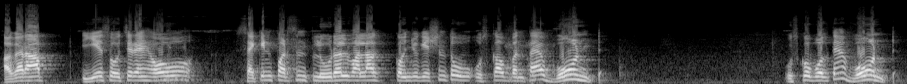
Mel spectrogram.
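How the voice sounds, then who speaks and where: A young man with a high-sitting voice leads a live online German class at a measured pace, pausing often. Switching casually between Hindi and English, he explains meanings of words and puts students on the spot by name, poking fun when they forget.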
